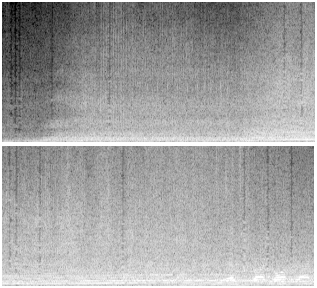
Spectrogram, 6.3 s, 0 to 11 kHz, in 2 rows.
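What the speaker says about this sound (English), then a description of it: "that's the Camaro at 632, chasing that drop top Corvette" Drag racing launch at a dragstrip as a Camaro chases a drop-top Corvette, loud engines building from a low rumble into a rising, sustained roar of two cars accelerating down the track under an announcer's commentary.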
